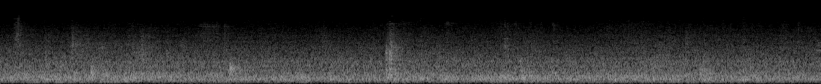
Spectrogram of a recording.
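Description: Steady room noise with a few soft knocks and rustles from papers and objects being handled on a table.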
